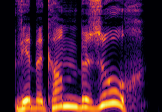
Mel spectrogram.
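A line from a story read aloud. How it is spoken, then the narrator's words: Called from below deck. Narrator (German): rief Jeffrey aus der Kajüte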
